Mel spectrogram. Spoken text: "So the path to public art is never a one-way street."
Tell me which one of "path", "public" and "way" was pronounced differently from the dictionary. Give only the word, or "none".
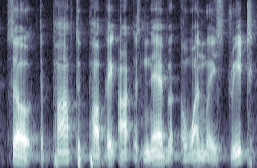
path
